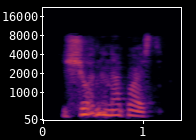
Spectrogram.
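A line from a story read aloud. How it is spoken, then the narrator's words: Growl. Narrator (Russian): рыкнул Ури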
